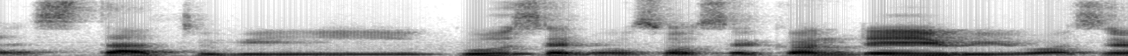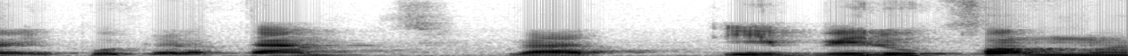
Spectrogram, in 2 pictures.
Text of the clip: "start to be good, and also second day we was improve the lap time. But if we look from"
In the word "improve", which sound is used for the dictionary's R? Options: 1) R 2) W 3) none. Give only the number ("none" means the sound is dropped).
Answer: 3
